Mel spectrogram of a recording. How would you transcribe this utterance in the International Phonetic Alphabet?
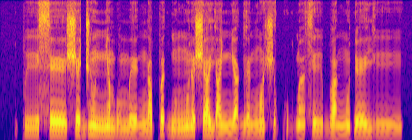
piː˨ seː˨ʃɛ˧d͡ʒũ˦˨ ɲã˦bə˧meː˨ ŋa˧ pɛ˦ɡ͡bũ˧ ŋũ˦ɾə˦ ʃa˦ja˨ ɲa˨ɡɛ˦˨ ŋɔ̃˦ʃə˦˨kʷə˧ɡ͡bã˨ siː˧ ba˦˨ŋũ˧ ɗeː˦jiː˦˨

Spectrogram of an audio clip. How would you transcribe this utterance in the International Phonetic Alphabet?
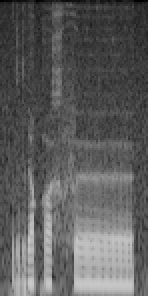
rəqʷœx fœː

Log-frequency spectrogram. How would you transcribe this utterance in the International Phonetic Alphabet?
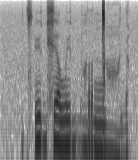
t͡sʼyɡxʲɔwyɡbɔ̤r ŋ͡ǀɑ̤ɡ

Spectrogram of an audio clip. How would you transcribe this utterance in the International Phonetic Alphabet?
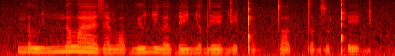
ŋʌlvinːe lˠæː zævɒːblʲo ʎiləl ɗe ʎʌdeː ɡeːɡ͡ǃæbtːɒːltːʌɡ zoǃʼeɡ

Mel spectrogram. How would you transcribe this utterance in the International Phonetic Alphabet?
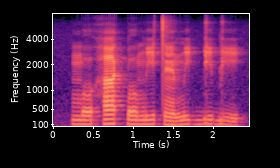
mo˨ha˧ k͡po˧mi˧ tɛ̃˨mi˧ɡ͡bi˧ bi˨

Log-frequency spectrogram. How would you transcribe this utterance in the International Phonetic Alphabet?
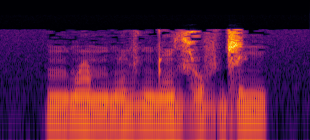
mbɐ̃˨˩ mbẽ˩˧vndẽ˨˩ʑo˨˩vɖ͡ʐi˥˩

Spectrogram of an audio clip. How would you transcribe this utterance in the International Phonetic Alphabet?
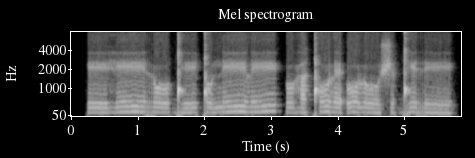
eːɦeːroː ɡ͡ǃeːǃoneːleː | oɦaǃʰolɛ ʔoloː ʃəɡ͡ǃereː

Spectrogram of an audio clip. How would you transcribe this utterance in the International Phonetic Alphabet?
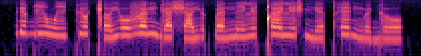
ɾʲə˥ɡi˦wi˨ kʲo˥ǁə˩jo˦ vɛ˥ŋɡʲa˨ ʃa˩jʏ˨k͡pɛ˩ ni˨lʲə˦ǃɛ˥lʲe˦ʃ nʲɛ˩t̪ʰe˦ŋ͡mʏ˩ ɡʲo˩

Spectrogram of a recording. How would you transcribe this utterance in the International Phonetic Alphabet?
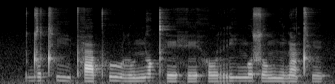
dʊ˦tʰiː˦˨pʰa˨ pʰuː˦˨lu˨ɲɔ˦ kʰeː˨heː˨ hoː˨riː˦ŋo˦so˨˦ ŋĩ˨ɗã˨ tʰɪ˦

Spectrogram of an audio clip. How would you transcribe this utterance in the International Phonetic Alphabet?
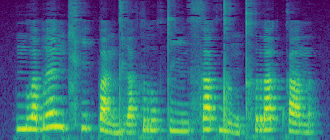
nu˧a̯bɛː˥˩ŋt͡ɕʰi˦˥ʔ pa˨˩ŋ di˩˦a̯ kru˦˥ʔtiː˧m sa˦˥k̚dɯ˨˩ŋkʰra˦˥t̚ ka˧n

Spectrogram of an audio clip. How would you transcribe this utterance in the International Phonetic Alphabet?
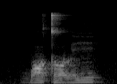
ɡ͡bɔ˨to˨ li˨˦

